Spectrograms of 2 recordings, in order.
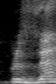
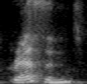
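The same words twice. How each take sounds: First: The stress is on the second syllable. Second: The stress is on the first syllable. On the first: It is the verb. "words that has a stress on the last syllable" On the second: It is the noun. "we just said present"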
